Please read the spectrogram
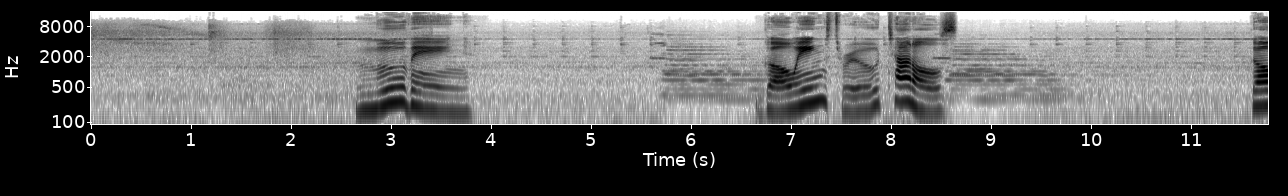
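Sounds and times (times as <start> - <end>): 
freight train cars rolling on rails: 0.0 - 11.7
speech: 2.6 - 3.7, 6.8 - 8.7
freight train horn blaring: 5.7 - 6.7, 8.6 - 9.8.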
